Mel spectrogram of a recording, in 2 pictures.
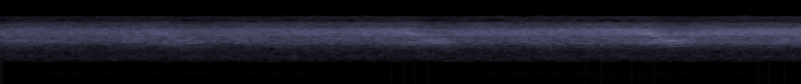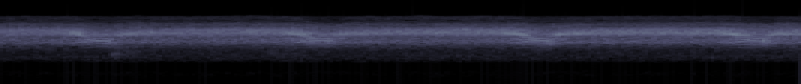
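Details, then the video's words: Summer cicada buzzing: a high, dense trill broken by brief dips roughly every two-thirds of a second, growing a little louder toward the end. "Cicada Sound Effects | Summer Nature Sounds - Sounds From the Cicada"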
